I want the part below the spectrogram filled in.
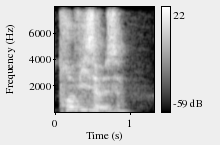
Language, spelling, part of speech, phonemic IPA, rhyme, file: French, proviseuse, noun, /pʁɔ.vi.zøz/, -øz, LL-Q150 (fra)-proviseuse.wav
- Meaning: female equivalent of proviseur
